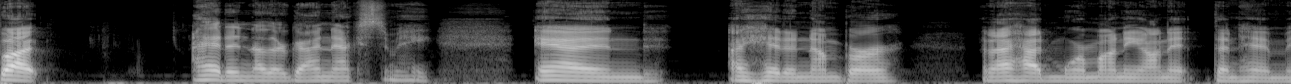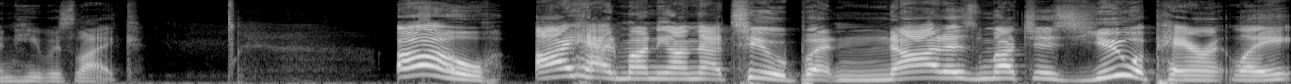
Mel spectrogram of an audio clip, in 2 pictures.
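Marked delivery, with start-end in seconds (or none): 8.4-12.9 put-on loud, hollered screaming. Retelling a man at the table who had less money on the winning number, imitating someone screaming. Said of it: "And he's like screaming".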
